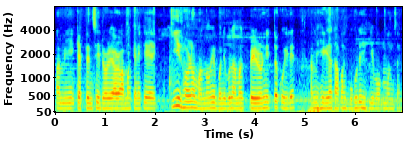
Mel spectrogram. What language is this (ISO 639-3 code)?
asm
